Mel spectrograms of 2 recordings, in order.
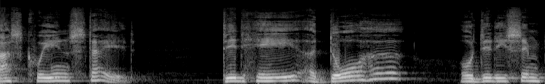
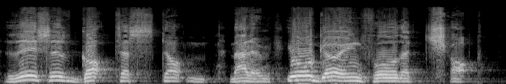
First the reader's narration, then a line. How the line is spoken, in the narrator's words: He thundered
